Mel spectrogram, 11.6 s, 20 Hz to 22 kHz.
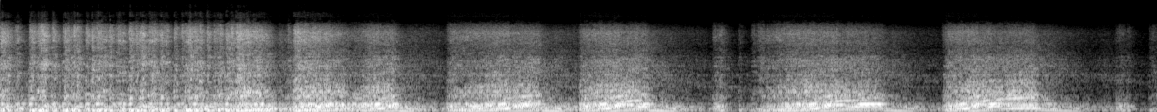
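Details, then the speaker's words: Chevrolet S10 truck first start after winter work, AFR gauges failed: engine revs up and drops back sluggishly with uneven pulses; timing probably locked out at 15–20° and can't advance, carburetor needs adjusting. "a little lazy of course the timing on it probably maybe 15 or 20° locked out and it can't advance so uh you know it's definitely not happy right there"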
